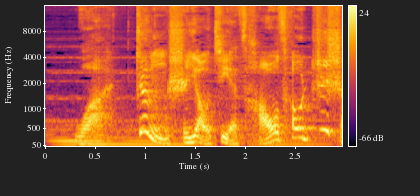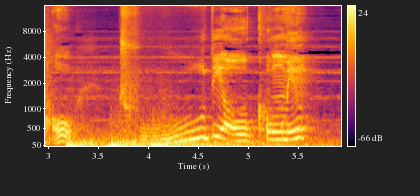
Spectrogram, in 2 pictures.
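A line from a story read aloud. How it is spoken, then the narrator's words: Cold sneering laugh. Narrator (Chinese): 周瑜一声冷笑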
